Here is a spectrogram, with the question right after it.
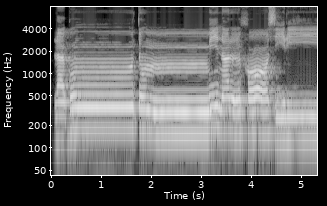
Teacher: Ternyata di depannya ada mim. Maka mim yang pertama dimasukkan pada mim yang kedua sehingga terbacanya dengan dengungan.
